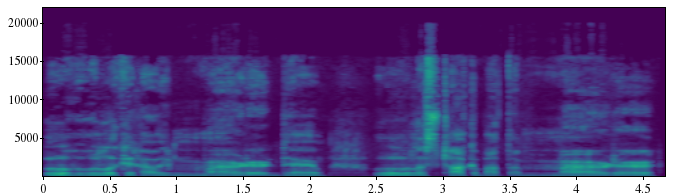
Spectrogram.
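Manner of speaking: a breathy-free, lingering mock ghoulish host; creepy crime-show narrator. Vlogger mocking true-crime TV hosts, lingering and creepy. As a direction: savour the murder like a creepy narrator. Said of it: "I swear, this is what it is".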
